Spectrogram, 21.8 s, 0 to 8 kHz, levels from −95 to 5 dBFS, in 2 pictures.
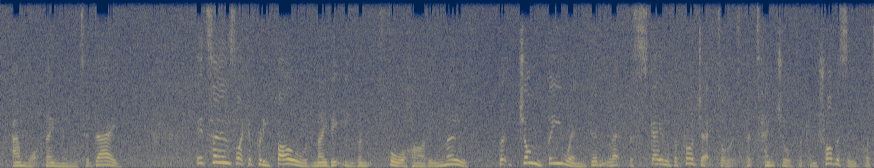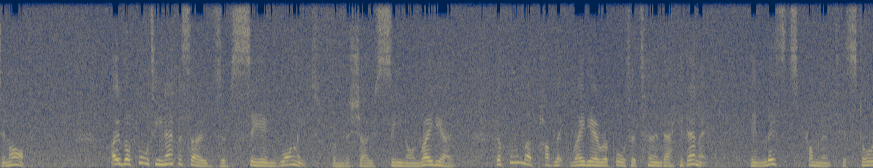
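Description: No technical faults are audible in this speech: the band stops at 8 kHz as expected for a call path carried over a Bluetooth mSBC headset link, the room noise sits about 15 dB below the speech, and the light grainy texture on louder sounds is within what that wideband headset codec normally produces.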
